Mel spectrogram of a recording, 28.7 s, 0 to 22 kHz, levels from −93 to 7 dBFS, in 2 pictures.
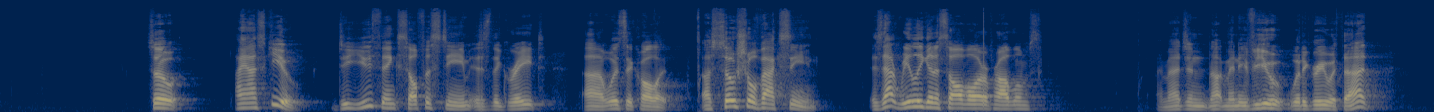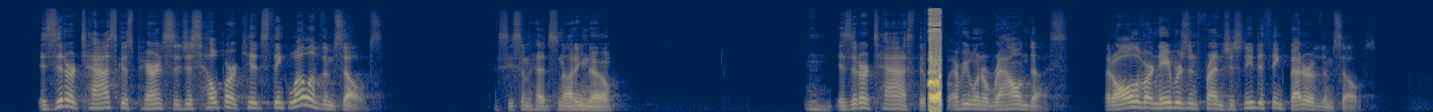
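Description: A speech recording with two kinds of technical fault. Overlapping chunks produce a click or stutter at 4.81, 9.84 (just after "going to solve all"), 14.86 (just before "it our task as"), 19.88 and 24.91 s. The audio was handled in 5.0 s blocks, and each block begins about 23 ms before the previous one finished, so that sliver plays twice at every join. On a waveform, each seam shows a step discontinuity with a short repeated segment. On a spectrogram, it appears as a vertical line at about 5 s spacing. Damaged data in a compressed stream causes a brief glitch from 23.57 to 23.81 s, between "it our task" and "everyone around". Corrupted bytes there made the decoder misread frames, lose sync and hunt for the next valid header. A spectrogram shows a quarter-second disturbance cutting across the speech harmonics.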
